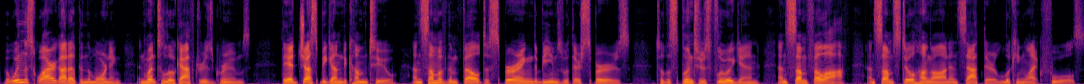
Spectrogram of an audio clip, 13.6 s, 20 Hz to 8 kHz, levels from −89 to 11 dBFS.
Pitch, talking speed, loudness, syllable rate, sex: 120 Hz, 245 wpm, -21 LUFS, 5.3 syllables/s, male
